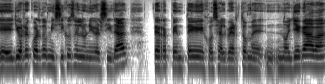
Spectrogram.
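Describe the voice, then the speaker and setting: A woman with an ordinary speaking voice at a fairly quick pace. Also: very clean recording, silent background. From Sonora, Mexico. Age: 60s. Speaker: state legislator. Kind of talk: interview.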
